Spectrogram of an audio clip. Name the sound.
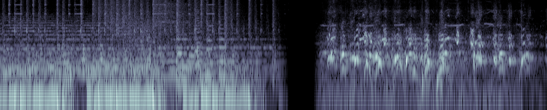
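police dogs barking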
